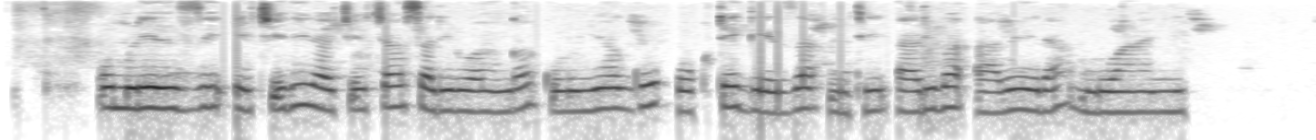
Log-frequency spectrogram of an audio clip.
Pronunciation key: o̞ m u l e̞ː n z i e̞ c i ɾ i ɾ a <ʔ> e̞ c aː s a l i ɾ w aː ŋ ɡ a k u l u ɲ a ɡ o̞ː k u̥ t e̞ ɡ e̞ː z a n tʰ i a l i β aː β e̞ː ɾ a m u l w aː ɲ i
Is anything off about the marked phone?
yes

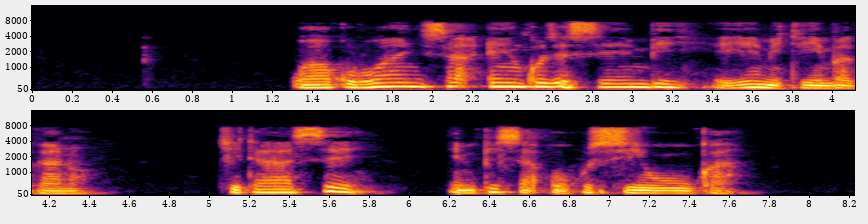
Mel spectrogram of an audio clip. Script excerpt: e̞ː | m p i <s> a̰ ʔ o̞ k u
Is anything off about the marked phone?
no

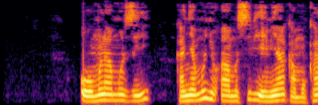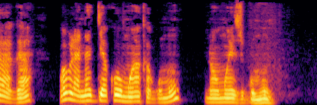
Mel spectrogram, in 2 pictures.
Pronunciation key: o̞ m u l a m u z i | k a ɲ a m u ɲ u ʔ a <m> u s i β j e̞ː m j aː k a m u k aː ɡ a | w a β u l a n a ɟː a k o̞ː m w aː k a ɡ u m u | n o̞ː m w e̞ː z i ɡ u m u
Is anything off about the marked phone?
no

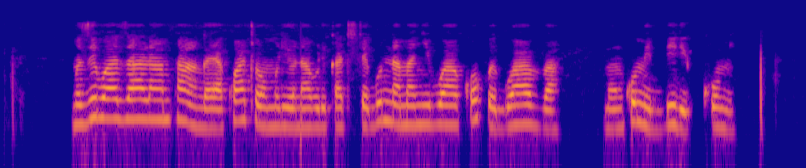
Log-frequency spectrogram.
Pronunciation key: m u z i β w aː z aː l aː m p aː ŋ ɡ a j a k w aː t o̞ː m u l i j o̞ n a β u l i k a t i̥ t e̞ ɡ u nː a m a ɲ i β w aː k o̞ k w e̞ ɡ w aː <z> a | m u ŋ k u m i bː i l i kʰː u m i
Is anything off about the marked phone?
yes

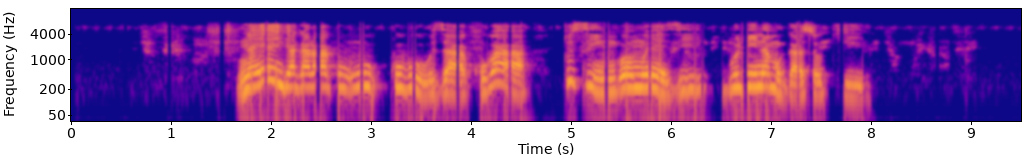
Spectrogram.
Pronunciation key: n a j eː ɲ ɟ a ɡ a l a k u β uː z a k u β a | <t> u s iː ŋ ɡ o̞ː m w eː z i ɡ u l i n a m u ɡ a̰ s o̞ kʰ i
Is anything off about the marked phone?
no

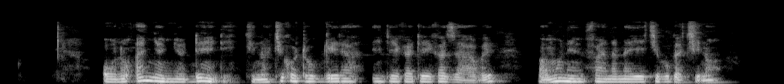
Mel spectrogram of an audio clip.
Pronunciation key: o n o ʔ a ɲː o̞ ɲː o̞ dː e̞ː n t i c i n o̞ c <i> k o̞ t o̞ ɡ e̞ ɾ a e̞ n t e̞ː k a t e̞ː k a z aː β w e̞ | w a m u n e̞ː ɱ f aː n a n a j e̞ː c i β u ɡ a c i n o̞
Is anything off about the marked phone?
no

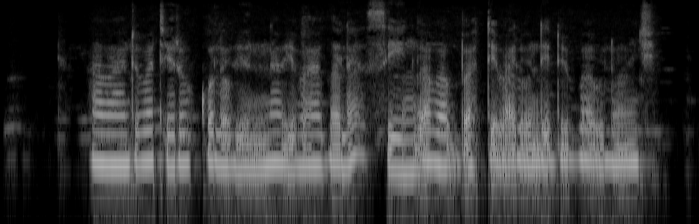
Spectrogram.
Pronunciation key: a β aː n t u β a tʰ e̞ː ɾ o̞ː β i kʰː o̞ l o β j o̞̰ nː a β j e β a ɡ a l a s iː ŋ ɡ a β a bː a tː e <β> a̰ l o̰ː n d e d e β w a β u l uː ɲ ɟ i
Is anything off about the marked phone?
no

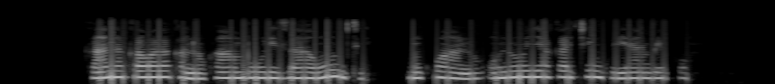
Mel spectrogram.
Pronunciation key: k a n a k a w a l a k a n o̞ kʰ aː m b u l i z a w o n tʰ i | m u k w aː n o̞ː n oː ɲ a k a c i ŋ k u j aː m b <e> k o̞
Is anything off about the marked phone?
no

